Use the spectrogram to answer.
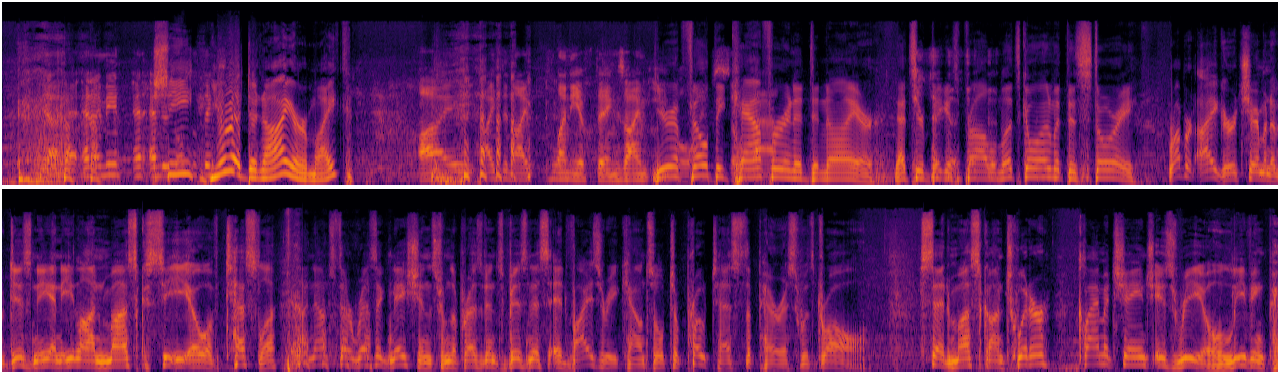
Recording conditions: outdoors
